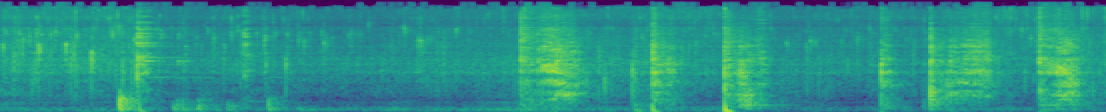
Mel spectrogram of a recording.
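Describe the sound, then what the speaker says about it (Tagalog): Quartered onion and garlic frying together in a pan for chicken adobo, a loud sizzle broken by repeated sharp scrapes and knocks of a spatula, close and busy with no talking. "Ihulog na yung sibuyas at saka bawang."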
